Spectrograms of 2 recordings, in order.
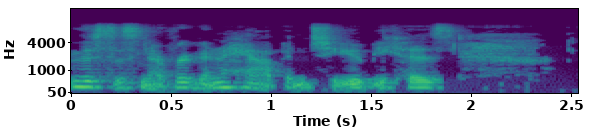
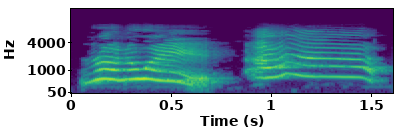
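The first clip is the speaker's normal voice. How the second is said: much higher and louder, a squealing mock panic; panicked turtle; 6 dB louder than usual. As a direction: voice the pet fleeing in cartoon terror. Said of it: "You're like".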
